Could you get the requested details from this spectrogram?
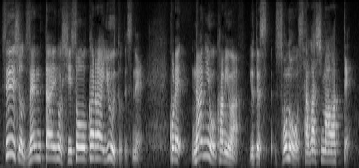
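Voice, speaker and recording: A man's voice: sits high, sing-song, slow pace, fairly bright tone. A man giving a sermon as pastor, in a conversational way full of rhetorical questions, often tagging sentences with a trailing "this".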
